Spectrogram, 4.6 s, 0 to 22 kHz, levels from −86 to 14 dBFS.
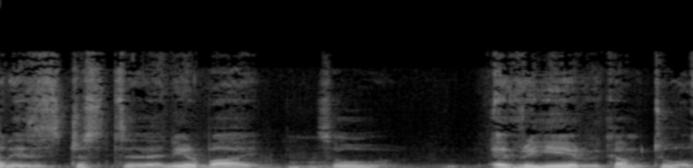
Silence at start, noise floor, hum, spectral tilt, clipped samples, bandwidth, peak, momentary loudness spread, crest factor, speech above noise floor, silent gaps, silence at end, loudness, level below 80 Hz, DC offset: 0 s; -43 dBFS; none; -6.5 dB/octave; under 0.1%; 15.5 kHz; -2 dBFS; 15 LU; 16 dB; 24 dB; none; 0 s; -19 LUFS; -56 dBFS; under 0.1%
